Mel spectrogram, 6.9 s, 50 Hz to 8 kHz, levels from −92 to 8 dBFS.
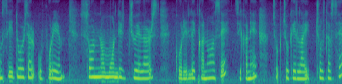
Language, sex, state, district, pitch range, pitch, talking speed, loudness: Bengali, female, Tripura, West Tripura, 250-300 Hz, 265 Hz, 105 wpm, -13 LUFS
